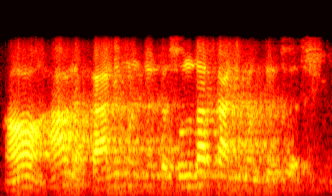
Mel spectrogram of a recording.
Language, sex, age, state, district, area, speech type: Maithili, male, 18-30, Bihar, Araria, rural, conversation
